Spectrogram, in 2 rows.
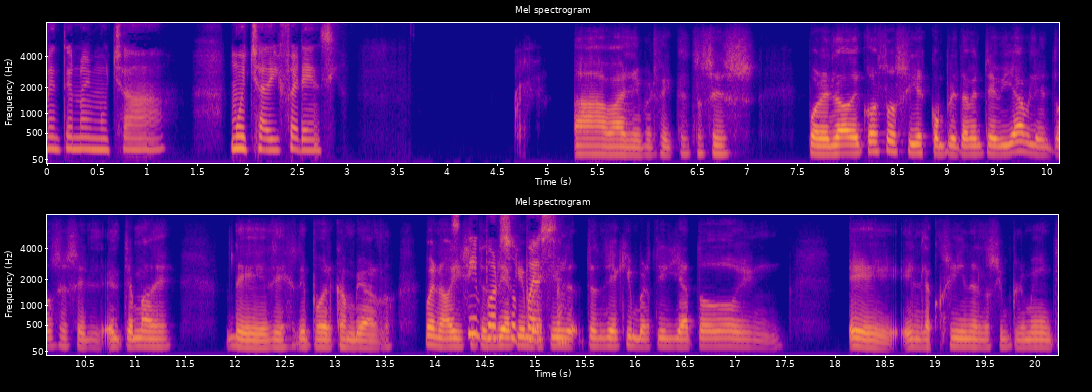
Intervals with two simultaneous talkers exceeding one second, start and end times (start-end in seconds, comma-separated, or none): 14.1-15.4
